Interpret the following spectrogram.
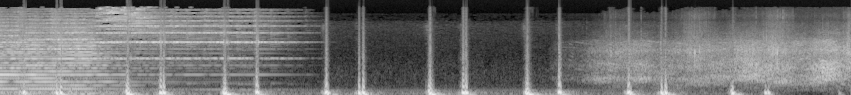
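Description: A heartbeat sound effect: pairs of low thumps about once a second. It plays under the tail of a music chord that dies away over the first few seconds, and crowd noise swells in over the last two seconds.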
